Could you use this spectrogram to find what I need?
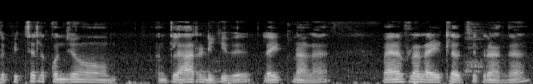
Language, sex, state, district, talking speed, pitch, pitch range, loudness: Tamil, male, Tamil Nadu, Namakkal, 80 wpm, 110 Hz, 105-120 Hz, -20 LUFS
